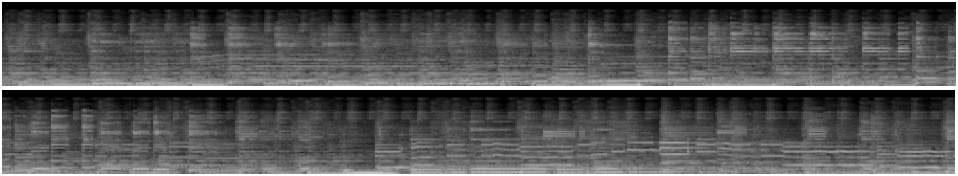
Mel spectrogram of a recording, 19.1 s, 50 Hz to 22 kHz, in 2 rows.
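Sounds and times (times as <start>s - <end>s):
country gospel band instrumental: 0.0s - 19.0s
electric guitar lead line: 0.0s - 19.0s.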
